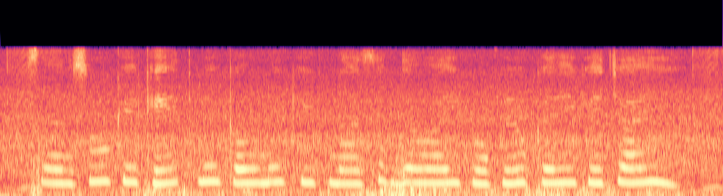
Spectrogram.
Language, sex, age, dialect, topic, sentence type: Bhojpuri, female, 18-24, Western, agriculture, question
